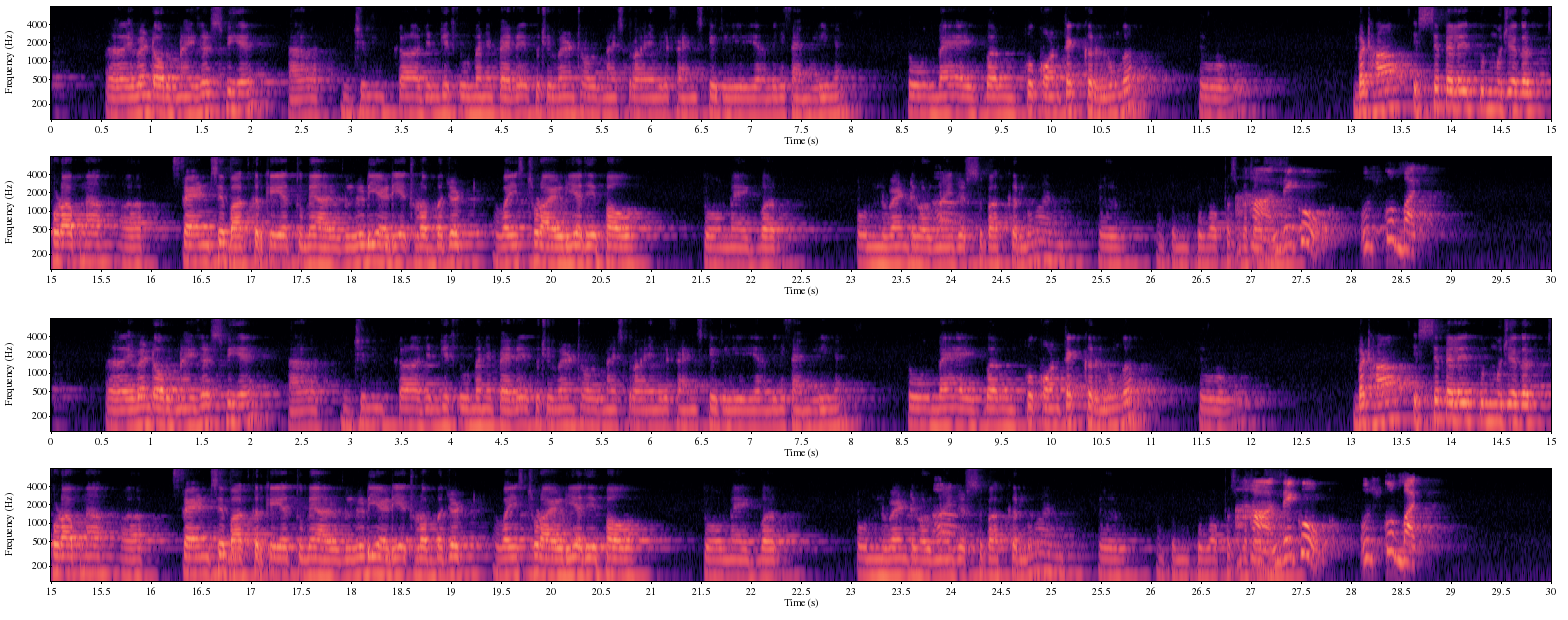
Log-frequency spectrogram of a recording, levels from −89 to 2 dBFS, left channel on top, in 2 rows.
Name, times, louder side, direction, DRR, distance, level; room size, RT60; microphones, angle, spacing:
voice 1, 0.5-2.1 2.4-7.9 8.6-10.9 11.5-12.0 13.0-15.9 16.3-19.2 19.4-20.8 21.5-22.4 23.1-25.2 25.5-27.4, equal, 10° left, 10 dB, 3.7 m, -29 dB
voice 2, 26.8-27.8 28.1-28.6, right 5 dB, 65° right, 8 dB, 1.8 m, -29 dB
29.5 x 26.0 x 7.5 m, 0.93 s
head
